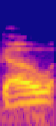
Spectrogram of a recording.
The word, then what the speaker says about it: GHO: was the ave stablecoin uh pronounced go i think like short for ghost and uh it's pretty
